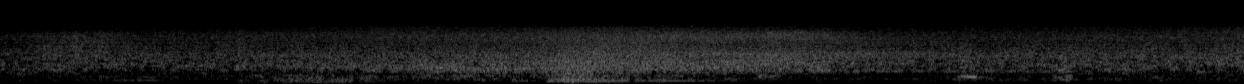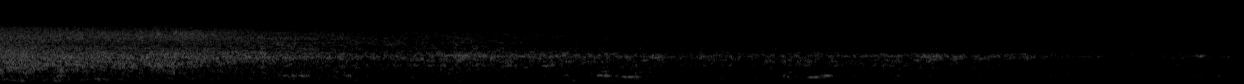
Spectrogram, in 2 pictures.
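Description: Wind rushes steadily outdoors and slowly dies down.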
